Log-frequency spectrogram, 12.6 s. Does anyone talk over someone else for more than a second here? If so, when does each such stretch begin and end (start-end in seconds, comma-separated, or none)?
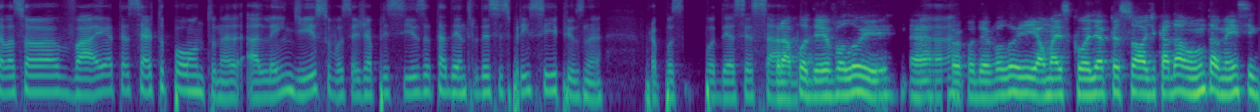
none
